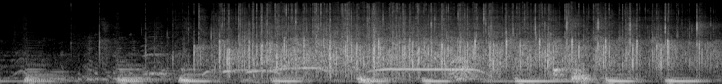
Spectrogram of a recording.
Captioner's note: applause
